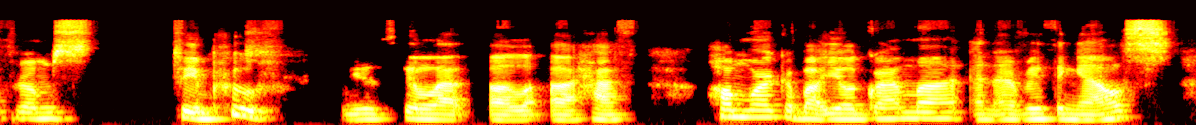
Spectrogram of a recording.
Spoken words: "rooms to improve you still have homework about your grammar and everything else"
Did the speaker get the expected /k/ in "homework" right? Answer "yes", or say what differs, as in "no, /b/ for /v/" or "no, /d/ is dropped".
yes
